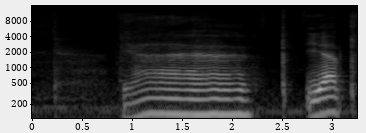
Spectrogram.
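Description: A young man sings a drawn-out note.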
